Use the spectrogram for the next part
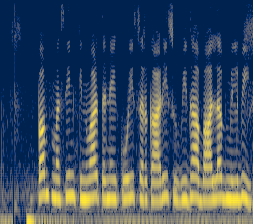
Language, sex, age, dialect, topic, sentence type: Magahi, female, 25-30, Northeastern/Surjapuri, agriculture, question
